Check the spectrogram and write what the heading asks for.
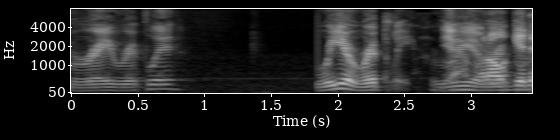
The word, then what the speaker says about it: Rhea Ripley: Yeah, so right here we have, it was Chelsea Green getting eliminated by, how do you pronounce her name? Rhea Ripley? Rhea Ripley.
